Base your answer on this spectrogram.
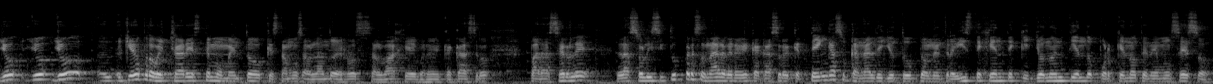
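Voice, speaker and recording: A man speaks with a Mexican accent. He talks at a very fast pace. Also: fairly high pitch for a man, lively intonation. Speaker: podcast guest. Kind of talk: casual chat.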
